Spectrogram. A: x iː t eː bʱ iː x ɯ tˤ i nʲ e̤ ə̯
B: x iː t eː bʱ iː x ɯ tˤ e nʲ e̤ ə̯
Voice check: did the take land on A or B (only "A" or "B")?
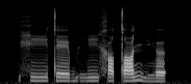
A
